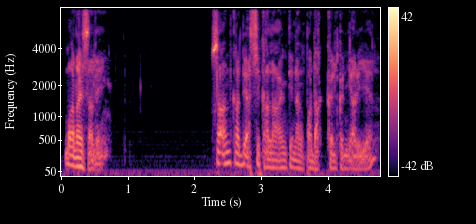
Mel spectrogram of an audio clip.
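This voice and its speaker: A stern, middle-aged male doctor, acted by a man in a dramatic audio story. His voice is husky with a gravelly creak, and he questions firmly. The sound is dry and close. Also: low voice, expressive, normal speed, a bit bright, no echo, heavily acted. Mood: stern, probing. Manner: questioning, firm.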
